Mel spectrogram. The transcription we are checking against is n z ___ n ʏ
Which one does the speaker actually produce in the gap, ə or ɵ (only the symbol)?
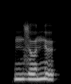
ɵ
